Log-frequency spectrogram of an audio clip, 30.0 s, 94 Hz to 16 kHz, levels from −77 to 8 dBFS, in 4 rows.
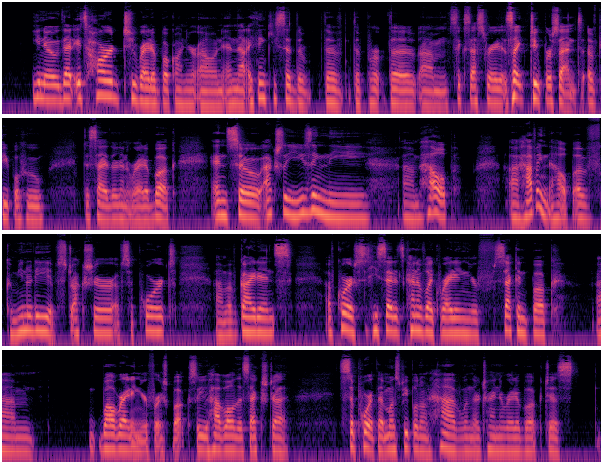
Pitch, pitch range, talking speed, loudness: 155 Hz, 140-175 Hz, 195 wpm, -20 LUFS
